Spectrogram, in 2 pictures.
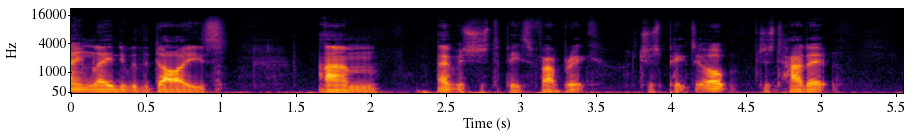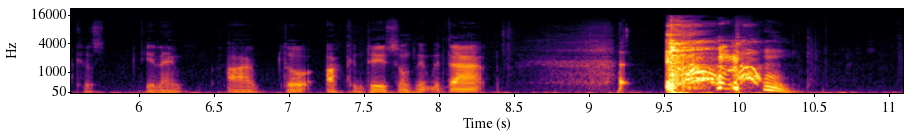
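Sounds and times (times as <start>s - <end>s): man coughing: 9.5s - 10.4s.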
